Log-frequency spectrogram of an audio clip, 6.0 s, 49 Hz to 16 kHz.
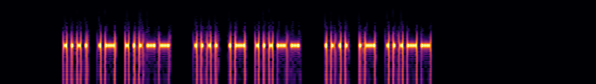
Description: Morse code, heard as a keyed tone, about 34 wpm, 700 Hz. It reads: HA3 HA3 HA3
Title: Callsign Prefixes for Top 25 DXCC - Repeated 3x - 35wpm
